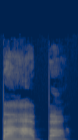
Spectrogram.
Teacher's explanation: The first syllable has a falling pitch. The second syllable has no tone at all. · Term: neutral tone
